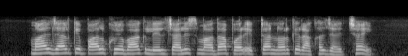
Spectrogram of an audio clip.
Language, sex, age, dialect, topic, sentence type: Maithili, female, 60-100, Southern/Standard, agriculture, statement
